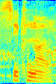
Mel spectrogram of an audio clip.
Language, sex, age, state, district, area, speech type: Maithili, female, 60+, Bihar, Madhepura, urban, read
